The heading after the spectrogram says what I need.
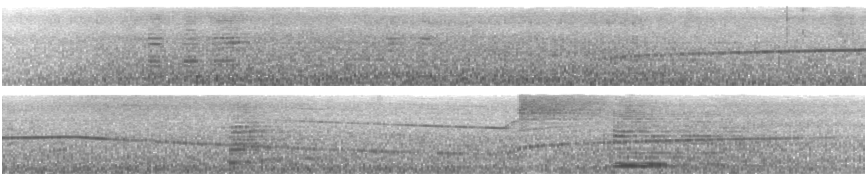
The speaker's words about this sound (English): but okay, so think about the sound of New York, right? Yeah, something like this.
